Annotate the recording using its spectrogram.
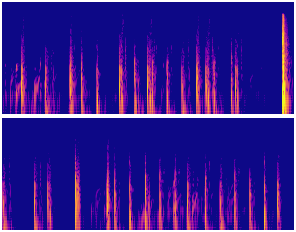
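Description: Footsteps tap on stone in a video game.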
